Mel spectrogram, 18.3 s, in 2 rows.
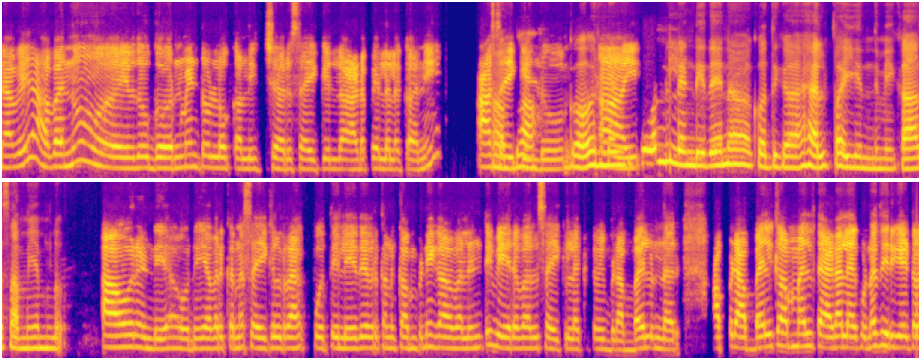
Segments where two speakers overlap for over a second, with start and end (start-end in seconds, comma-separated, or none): none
